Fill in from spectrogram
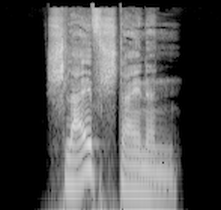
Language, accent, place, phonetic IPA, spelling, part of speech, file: German, Germany, Berlin, [ˈʃlaɪ̯fˌʃtaɪ̯nən], Schleifsteinen, noun, De-Schleifsteinen.ogg
- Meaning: dative plural of Schleifstein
